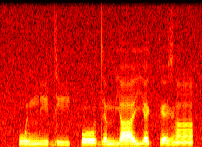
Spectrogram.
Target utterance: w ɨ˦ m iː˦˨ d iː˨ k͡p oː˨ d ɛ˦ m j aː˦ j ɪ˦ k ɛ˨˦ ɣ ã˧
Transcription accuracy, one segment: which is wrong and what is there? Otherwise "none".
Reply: ɪ˦ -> ɛ˦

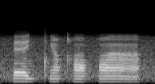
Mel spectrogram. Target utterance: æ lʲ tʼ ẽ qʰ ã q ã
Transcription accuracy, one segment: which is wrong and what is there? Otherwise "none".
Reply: æ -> ɛ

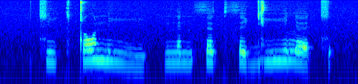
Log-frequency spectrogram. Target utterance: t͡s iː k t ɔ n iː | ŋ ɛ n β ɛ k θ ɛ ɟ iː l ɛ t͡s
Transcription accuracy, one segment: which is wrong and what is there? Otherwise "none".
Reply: β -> θ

